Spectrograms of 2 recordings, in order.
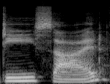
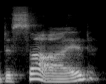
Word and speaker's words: decide: say e in these words i don't want d side that would be too much stress the vowel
